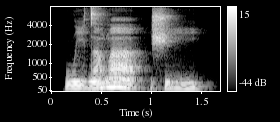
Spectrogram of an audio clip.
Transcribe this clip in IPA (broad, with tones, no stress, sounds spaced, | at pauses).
w i˨ d ã˨˦ b ã˦˨ | ʃ i˨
